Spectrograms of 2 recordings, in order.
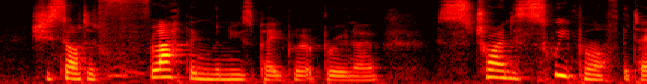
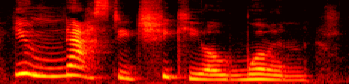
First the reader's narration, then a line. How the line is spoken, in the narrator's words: shouted Mrs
